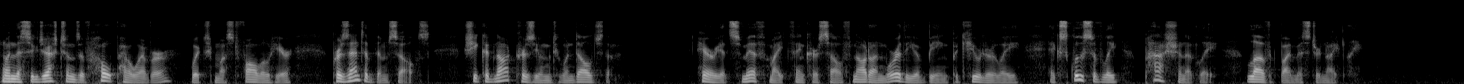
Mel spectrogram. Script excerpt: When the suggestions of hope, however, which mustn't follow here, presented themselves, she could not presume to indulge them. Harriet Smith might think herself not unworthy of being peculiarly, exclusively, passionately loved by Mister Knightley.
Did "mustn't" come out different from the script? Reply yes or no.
yes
